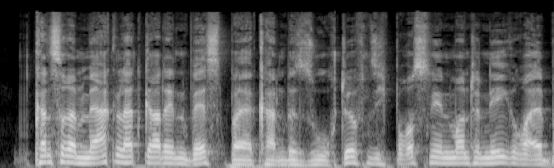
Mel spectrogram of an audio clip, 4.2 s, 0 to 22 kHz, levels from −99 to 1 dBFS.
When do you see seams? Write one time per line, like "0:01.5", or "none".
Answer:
none

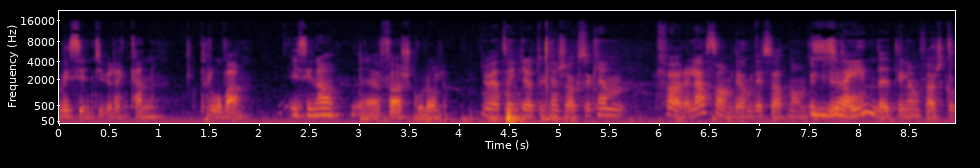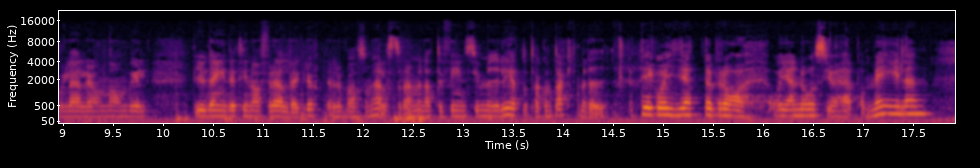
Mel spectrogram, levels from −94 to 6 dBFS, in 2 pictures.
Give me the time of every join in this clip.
0:11.6

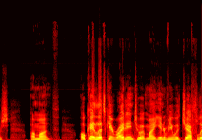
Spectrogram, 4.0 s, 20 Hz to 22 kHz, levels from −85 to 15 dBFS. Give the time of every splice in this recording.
none

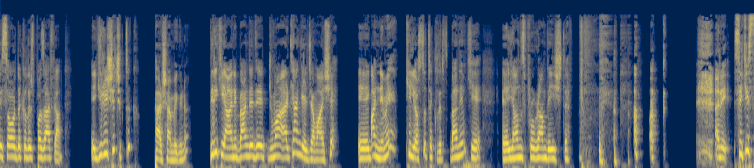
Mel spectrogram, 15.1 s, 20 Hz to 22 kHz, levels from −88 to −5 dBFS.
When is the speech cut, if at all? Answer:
0:07.4

